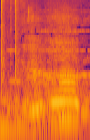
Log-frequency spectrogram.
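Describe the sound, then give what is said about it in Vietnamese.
A young wild ox calf, badly injured with a deep wound to one leg, bellows in distress in a forest: a long, strained moo with a rich harmonic tone that swells louder midway, then breaks off abruptly before a softer trailing groan. “tiếng gì thế nhỉ nghe như tiếng của một con thú đang bị thương thì phải hoàng tử trẻ tìm khắp nơi trong các bụi cỏ, bụi cây và tìm thấy một chú bò rừng con.”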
